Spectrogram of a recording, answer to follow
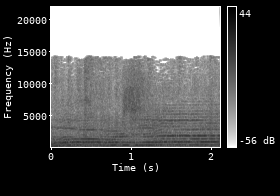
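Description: Women singing over a karaoke backing track; a voice slides up into a long held note near the start.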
